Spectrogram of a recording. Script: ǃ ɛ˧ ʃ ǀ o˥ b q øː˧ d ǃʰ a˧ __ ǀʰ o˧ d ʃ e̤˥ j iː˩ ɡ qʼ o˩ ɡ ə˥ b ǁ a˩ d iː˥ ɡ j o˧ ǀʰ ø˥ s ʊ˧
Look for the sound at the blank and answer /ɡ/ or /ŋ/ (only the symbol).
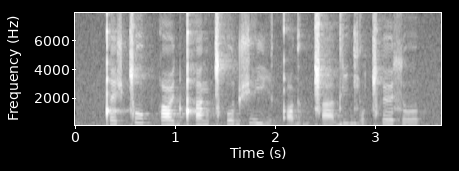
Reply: ŋ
